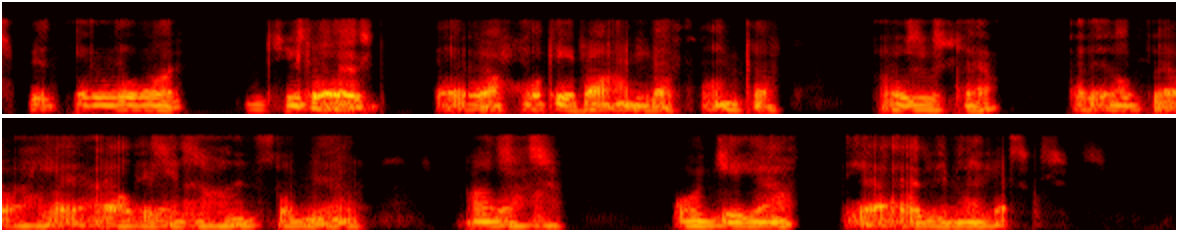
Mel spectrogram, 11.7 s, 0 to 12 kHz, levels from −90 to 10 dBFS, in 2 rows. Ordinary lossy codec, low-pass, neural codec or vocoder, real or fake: none; 7.2 kHz; codec, 16 kHz, 1 kbps, FreqCodec, smaller model; fake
